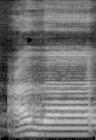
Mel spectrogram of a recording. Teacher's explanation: یہ عین کو حلق سے ادا کر رہے ہیں، ذال کو بہت ہی باریکی کے ساتھ.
